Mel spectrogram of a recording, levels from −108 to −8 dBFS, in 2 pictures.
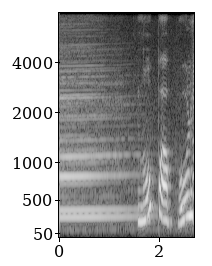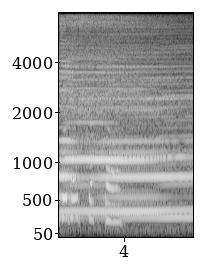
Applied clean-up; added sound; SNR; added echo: none; Harmonica; -4 dB; none.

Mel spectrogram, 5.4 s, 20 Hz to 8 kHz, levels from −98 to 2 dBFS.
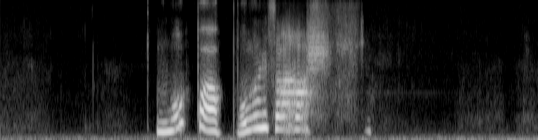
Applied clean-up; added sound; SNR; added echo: neural diffusion model UNIVERSE++.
